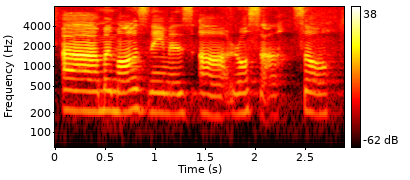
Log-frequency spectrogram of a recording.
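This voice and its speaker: A woman's voice: mid-range voice, slow pace, a crowd in the background. A woman in her twenties from El Salvador, a podcast guest talking casually and plainly, with many fillers. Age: 20s. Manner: relaxed and plainspoken, with frequent fillers. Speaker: interview guest, ultramarathoner. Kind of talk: casual conversation.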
